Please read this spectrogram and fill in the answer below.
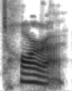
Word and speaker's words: Tara: I already did that, and episode 61 is hot on the podcast with Tara Swiger. I keep wanting to say Tara because I'm Kara, she's Tara. No, it's Tara.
